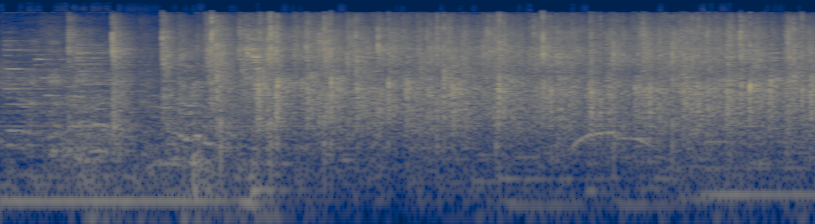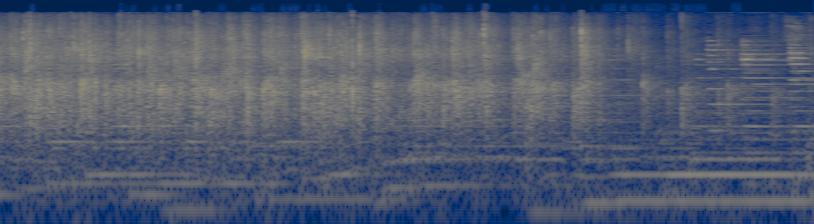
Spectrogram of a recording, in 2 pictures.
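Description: A crowd applauds steadily and at length, with music playing and voices underneath.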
